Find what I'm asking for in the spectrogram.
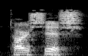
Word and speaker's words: Tarshish: But it is, you got to do the SH at the beginning and at the end. Tarshish.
